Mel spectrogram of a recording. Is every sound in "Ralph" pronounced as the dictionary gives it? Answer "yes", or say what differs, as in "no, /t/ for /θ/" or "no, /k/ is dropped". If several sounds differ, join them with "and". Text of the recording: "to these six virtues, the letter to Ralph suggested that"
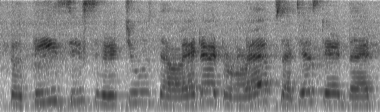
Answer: no, /l/ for /ɹ/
